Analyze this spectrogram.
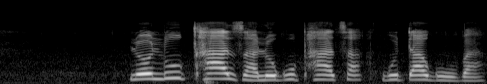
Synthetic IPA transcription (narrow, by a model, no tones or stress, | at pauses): loluǀʰazalok̬upʰatʰa | k̬utʼak̬uːɓa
